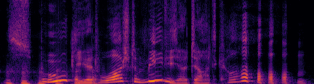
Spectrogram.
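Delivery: high, slow spooky laugh; sinister laugh. Acted. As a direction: cackle the address like a villain. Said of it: "That's a pretty sinister laugh".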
